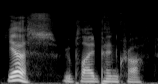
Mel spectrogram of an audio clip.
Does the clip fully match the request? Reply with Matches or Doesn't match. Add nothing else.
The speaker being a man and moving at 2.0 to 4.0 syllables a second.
Matches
